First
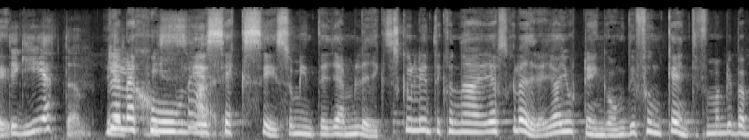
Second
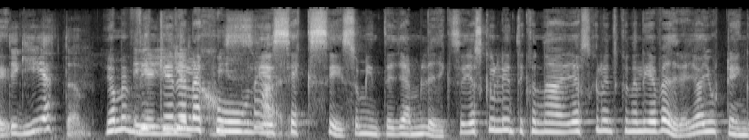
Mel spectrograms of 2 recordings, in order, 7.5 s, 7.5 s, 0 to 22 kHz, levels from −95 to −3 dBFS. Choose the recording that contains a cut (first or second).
first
